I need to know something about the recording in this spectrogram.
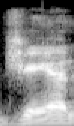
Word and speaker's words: Jan: Either is fine. I go by either. So I will answer to either. And but Jan is technically correct because I was intentionally named by my father after somebody who pronounced their name Jan.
